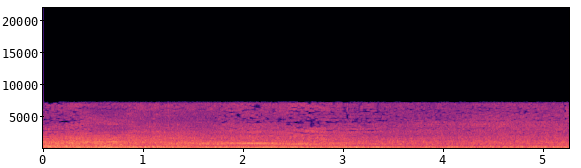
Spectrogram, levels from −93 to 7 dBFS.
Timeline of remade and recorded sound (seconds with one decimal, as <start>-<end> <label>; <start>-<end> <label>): 0.0-0.5 recorded; 0.5-1.7 remade; 1.7-5.3 recorded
